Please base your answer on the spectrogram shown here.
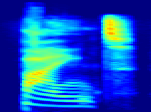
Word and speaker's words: pint: O copo de cerveja é pent. A fonética traz um som de a com i. Fica barra p a i n t barra pint.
